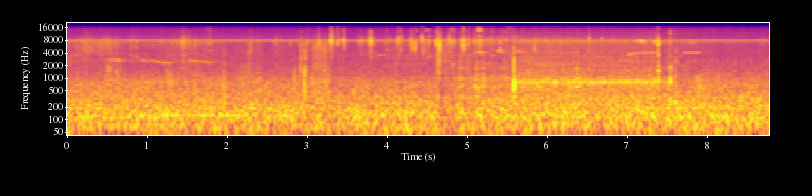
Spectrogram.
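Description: Backyard outdoor ambience with faint bird chirps and a few light clicks and knocks, the sharpest about five and a half seconds in.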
